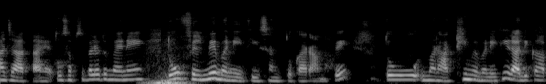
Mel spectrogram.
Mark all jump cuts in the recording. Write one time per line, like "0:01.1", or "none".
0:01.6

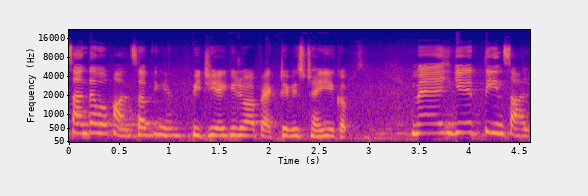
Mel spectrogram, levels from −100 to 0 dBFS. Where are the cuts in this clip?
0:01.2

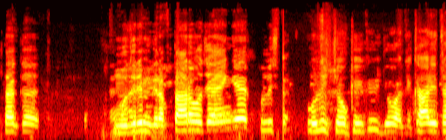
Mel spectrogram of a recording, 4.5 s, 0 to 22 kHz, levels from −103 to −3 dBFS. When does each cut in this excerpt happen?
0:02.9

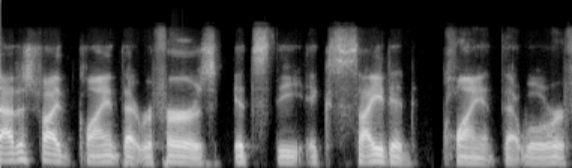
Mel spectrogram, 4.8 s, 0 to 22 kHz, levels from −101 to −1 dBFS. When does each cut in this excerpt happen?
0:03.6

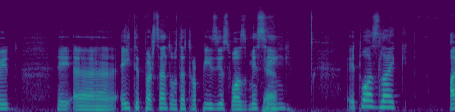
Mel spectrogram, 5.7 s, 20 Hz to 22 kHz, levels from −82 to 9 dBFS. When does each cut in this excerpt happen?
none

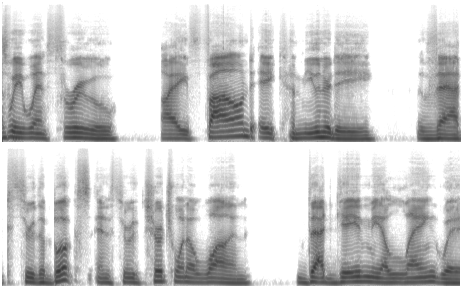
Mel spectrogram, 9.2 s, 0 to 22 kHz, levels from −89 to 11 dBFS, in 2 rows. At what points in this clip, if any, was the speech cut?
0:01.5

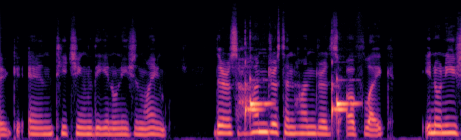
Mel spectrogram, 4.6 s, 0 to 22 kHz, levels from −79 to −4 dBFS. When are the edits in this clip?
none

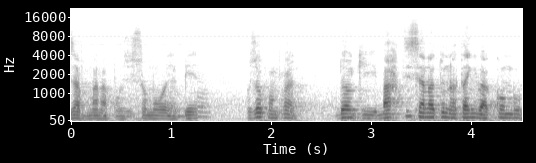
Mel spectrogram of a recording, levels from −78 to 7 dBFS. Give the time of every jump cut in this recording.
0:01.3

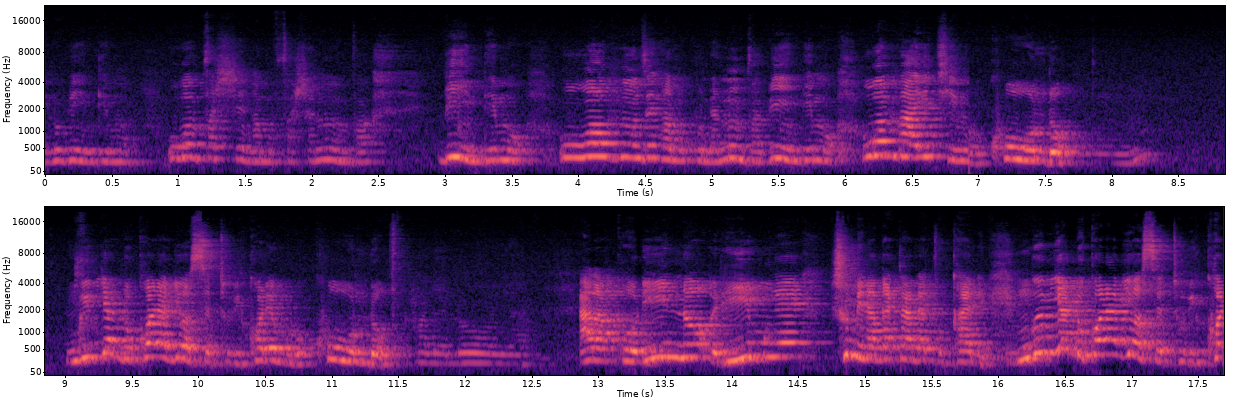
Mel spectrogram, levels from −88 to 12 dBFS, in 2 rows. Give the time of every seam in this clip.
0:07.0

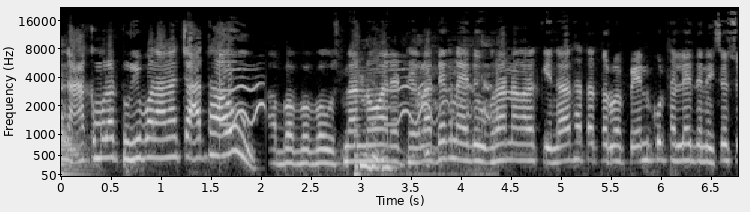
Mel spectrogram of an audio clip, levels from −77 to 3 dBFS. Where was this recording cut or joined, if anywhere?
0:02.0

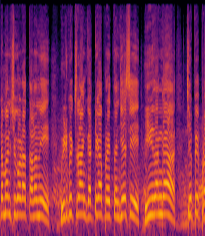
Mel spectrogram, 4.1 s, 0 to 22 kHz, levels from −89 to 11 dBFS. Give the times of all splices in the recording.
0:02.8

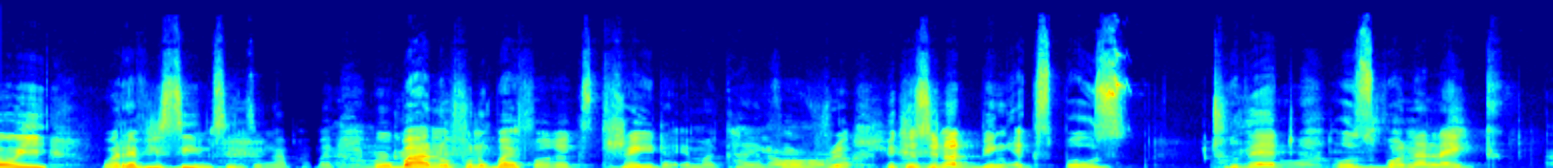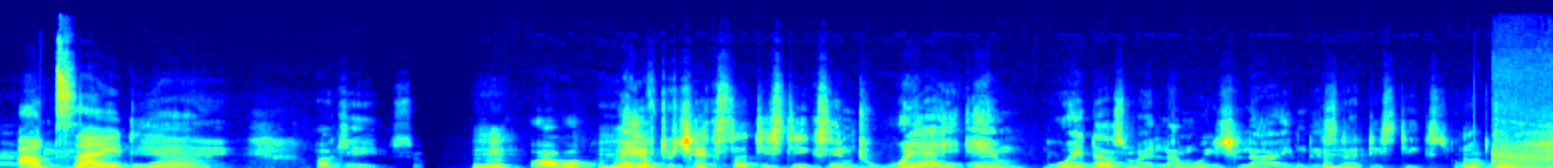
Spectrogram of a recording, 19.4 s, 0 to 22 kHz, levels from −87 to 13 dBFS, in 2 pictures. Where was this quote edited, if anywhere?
0:02.2
0:12.1

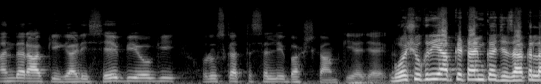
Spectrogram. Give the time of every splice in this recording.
none

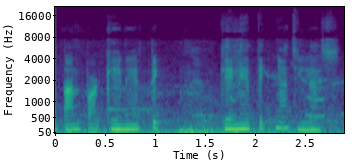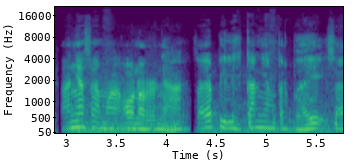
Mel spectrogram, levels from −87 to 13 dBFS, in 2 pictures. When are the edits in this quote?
0:03.0
0:04.3

